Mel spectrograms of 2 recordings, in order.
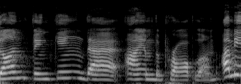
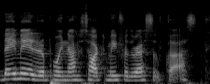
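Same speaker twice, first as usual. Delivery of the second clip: usual speaking voice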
